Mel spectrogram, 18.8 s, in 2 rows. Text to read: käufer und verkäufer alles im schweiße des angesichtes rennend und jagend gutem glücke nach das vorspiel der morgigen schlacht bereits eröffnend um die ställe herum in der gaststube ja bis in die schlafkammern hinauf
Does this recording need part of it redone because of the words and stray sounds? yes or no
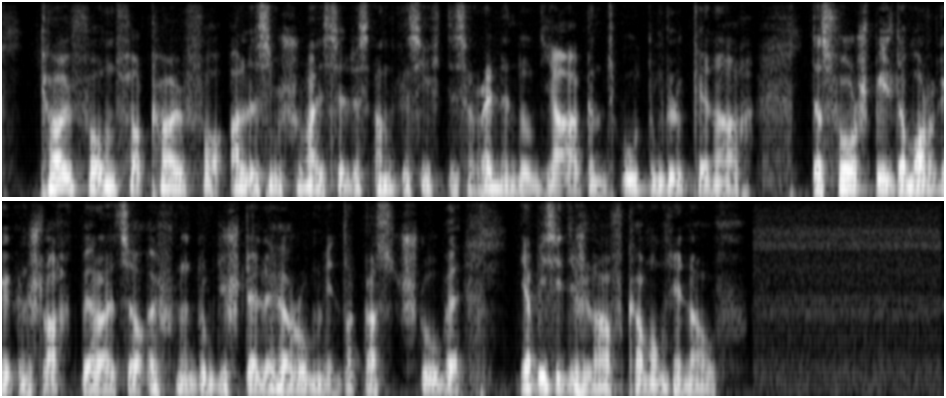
no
